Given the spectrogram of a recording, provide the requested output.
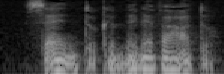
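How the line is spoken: Slow, labored, precise murmur. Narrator (Italian): mormorò Nikolai, articolando lentamente le parole, con fatica ma con straordinaria precisione

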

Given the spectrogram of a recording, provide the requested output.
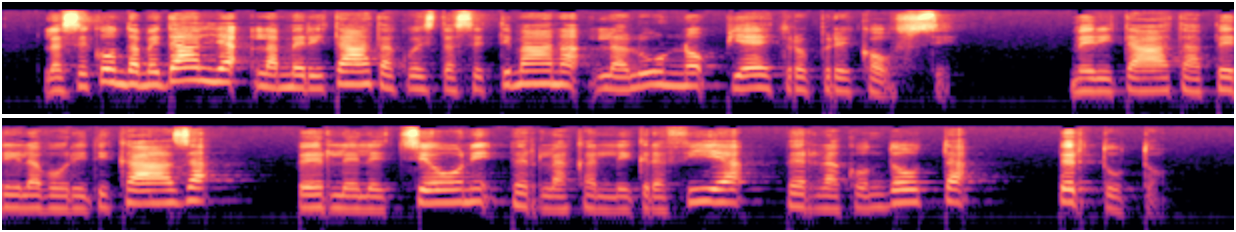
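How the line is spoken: Loud announcement. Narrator (Italian): Il sovrintendente disse a voce alta

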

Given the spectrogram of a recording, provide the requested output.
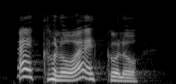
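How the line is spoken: Laughing. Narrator (Italian): disse ridendo Serpuchovskoj

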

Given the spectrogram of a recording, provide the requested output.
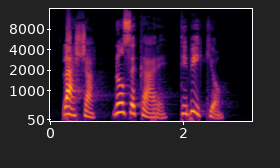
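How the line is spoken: Shouting. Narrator (Italian): gridò

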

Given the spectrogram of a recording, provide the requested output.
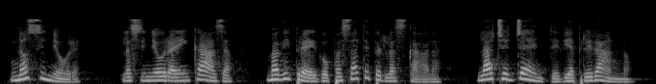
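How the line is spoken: Plain reply. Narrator (Italian): rispose il giardiniere

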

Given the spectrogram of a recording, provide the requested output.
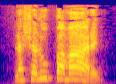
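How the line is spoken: Captain shouting. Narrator (Italian): gridò il capitano

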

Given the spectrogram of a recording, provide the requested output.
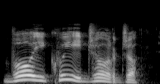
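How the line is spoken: Amazed tone. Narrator (Italian): mio padre che dice in tono di meraviglia

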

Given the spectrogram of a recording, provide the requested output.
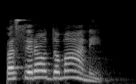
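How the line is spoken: Shouting. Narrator (Italian): gli gridò Stepan Arkadich

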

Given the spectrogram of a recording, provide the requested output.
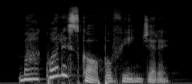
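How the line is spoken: Quiet. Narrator (Italian): disse piano Varinka

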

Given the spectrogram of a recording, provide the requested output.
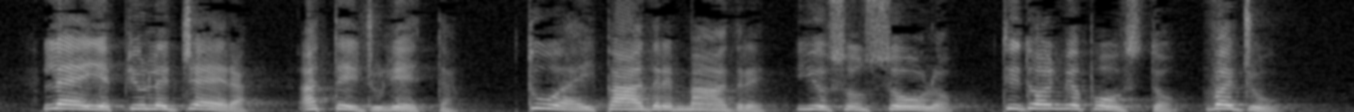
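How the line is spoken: Changed voice, shouting. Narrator (Italian): Mario, con una voce che non parea più la sua, gridò

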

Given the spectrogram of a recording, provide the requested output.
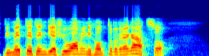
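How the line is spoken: Shouted. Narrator (Italian): Garrone gridando

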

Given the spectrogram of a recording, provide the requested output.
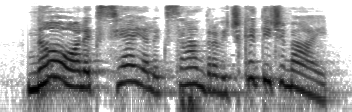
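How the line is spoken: Pained shout. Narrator (Italian): gridò Oblonsky e la sofferenza si espresse sul suo viso

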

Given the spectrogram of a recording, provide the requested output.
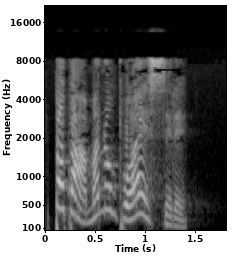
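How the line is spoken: Shouted. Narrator (Italian): gridò Kitty

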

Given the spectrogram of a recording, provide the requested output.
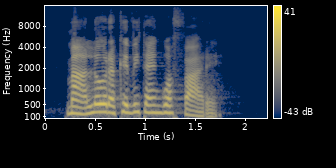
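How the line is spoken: Shouted. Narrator (Italian): gridò

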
